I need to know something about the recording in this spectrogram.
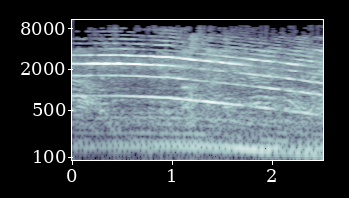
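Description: vehicle, ambulance siren approaching

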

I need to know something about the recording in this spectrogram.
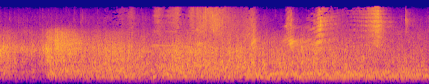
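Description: sound effect, lightning strike thunder crack

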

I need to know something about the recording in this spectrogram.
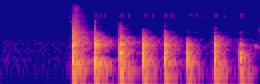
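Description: impact, knocking on a door

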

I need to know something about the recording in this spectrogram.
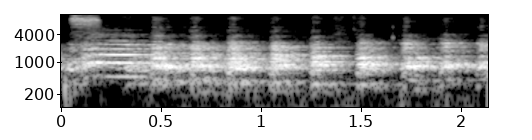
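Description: bird, chicken clucking

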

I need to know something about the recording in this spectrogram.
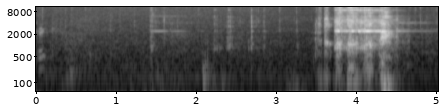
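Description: signal or alarm, alarm clock ringing

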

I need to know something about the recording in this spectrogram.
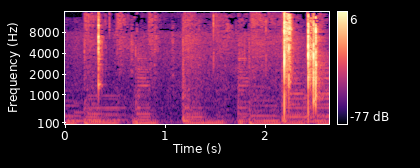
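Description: food or drink, beer can being opened

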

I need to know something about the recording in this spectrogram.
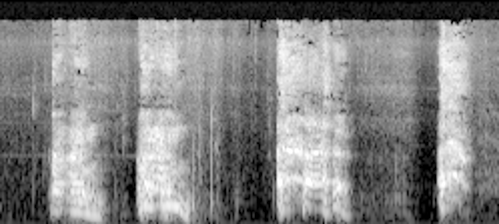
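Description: human body sound, coughing

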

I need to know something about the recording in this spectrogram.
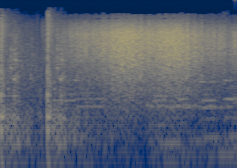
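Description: sound effect, fireworks exploding

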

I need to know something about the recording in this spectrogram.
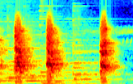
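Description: animal, dog barking

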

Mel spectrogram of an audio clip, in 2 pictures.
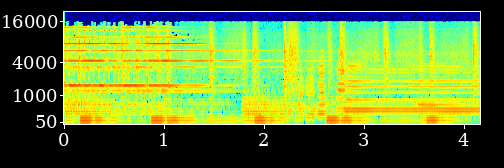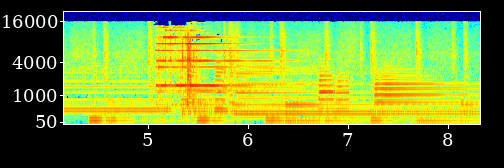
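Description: household object, telephone ringing

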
